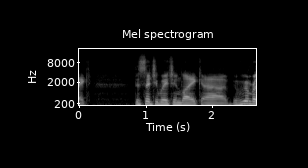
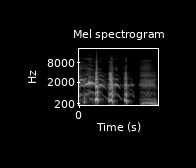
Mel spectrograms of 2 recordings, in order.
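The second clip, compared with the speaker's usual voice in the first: high cackling laugh; short high burst of laughing; laughter. Real, not acted. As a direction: laugh at your own remark. Laughing at own high school story.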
